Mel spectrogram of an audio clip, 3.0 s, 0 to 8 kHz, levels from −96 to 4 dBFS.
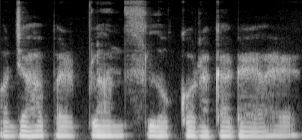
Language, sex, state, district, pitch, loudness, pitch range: Hindi, male, Arunachal Pradesh, Lower Dibang Valley, 100 Hz, -17 LUFS, 95-100 Hz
